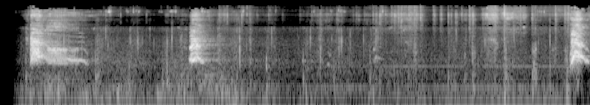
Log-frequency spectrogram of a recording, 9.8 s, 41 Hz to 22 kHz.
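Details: Plump Shiba Inu after being left home alone, giving three short, sharp yipping barks spaced several seconds apart, near 0.5, 3 and 10 seconds, with quiet indoor background between them.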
